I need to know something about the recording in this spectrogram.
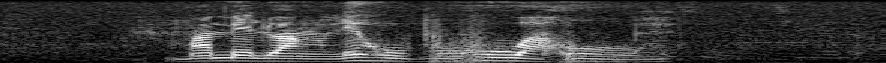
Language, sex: Southern Sotho, male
